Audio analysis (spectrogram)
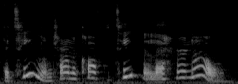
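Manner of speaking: high, panicky insistence; high mock panic. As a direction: sound desperate to reach her. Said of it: "He was like".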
